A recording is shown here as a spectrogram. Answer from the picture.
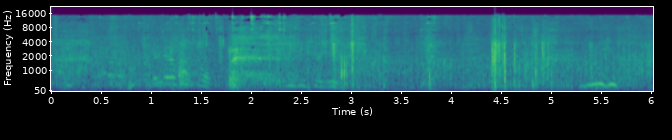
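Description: Footsteps of people and Great Danes walking on snow, irregular and fairly quiet, with faint voices in the background. A single sharp click stands out about four and a half seconds in.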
